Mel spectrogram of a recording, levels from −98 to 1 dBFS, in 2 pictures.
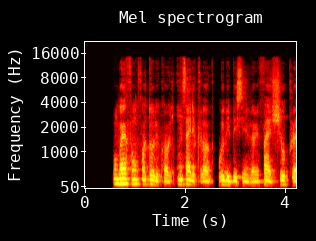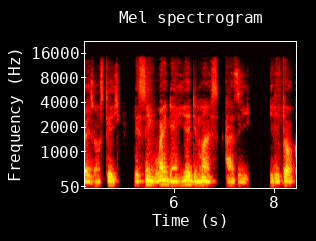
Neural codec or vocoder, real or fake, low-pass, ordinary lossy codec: codec, 44.1 kHz, 3.4 kbps, Pupu-Codec; fake; 14.4 kHz; none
